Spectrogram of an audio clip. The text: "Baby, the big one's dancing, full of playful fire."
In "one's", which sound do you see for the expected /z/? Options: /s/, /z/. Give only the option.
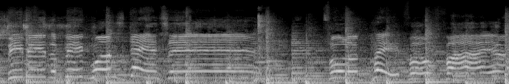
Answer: /z/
